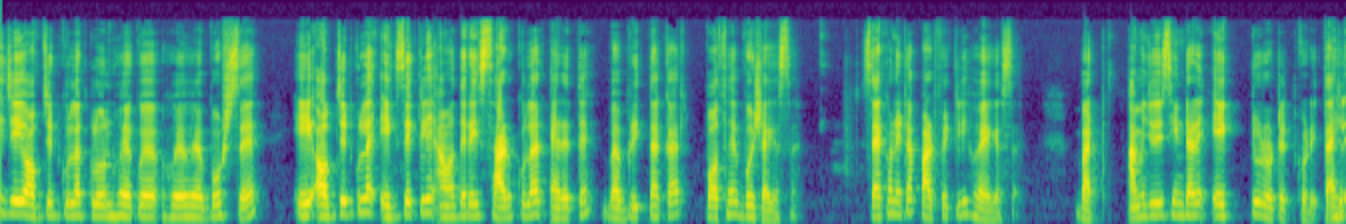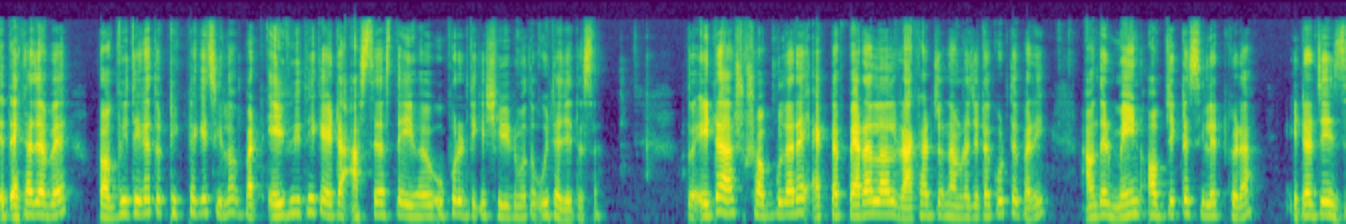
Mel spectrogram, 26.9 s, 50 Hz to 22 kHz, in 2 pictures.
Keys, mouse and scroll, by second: 11.1-14.1 middle drag, 20.6-23.4 middle drag, 23.4-24.0 scroll up 1, 24.0 click, 26.5-26.9 drag.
